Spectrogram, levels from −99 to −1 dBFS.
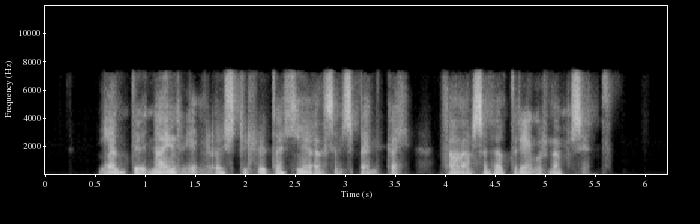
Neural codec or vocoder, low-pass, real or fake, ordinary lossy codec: codec, 16 kHz, 1 kbps, FreqCodec, smaller model; 7.2 kHz; fake; MP3, 64 kbps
